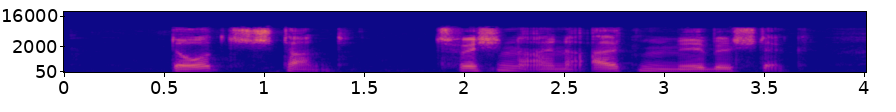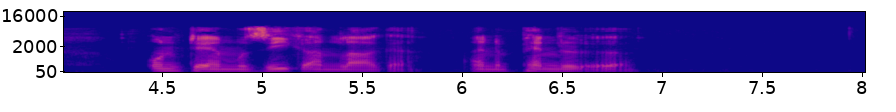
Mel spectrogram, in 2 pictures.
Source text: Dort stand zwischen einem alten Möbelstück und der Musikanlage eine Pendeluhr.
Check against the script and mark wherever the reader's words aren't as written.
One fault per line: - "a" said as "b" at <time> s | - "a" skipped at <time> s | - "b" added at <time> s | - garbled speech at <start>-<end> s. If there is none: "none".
none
